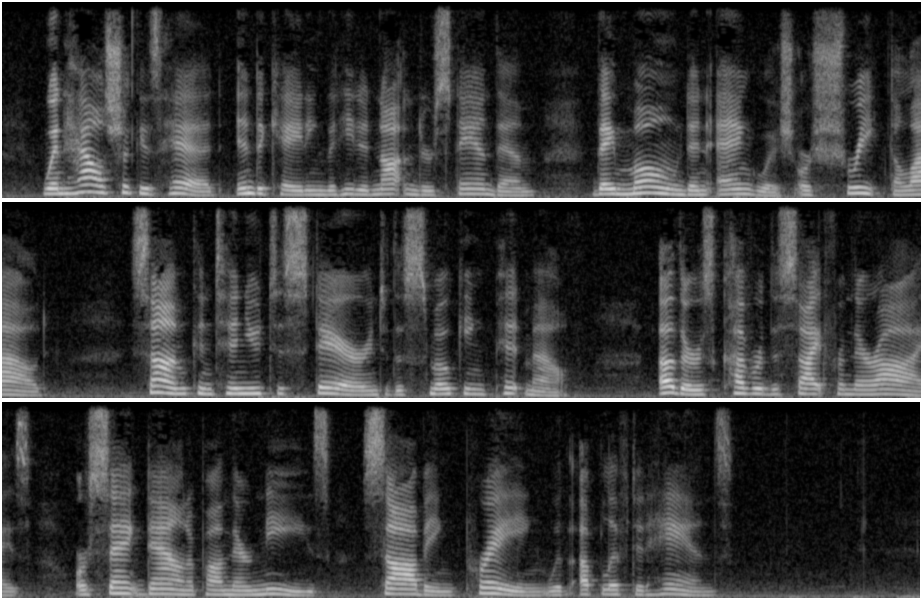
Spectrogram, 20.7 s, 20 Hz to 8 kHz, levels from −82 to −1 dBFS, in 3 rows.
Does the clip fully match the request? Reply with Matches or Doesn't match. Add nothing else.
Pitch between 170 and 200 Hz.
Matches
